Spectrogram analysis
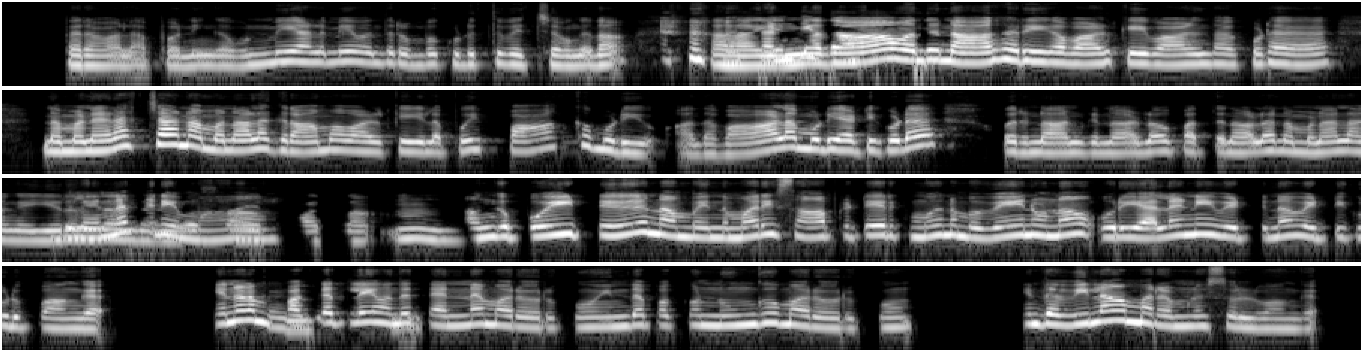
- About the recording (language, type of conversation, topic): Tamil, podcast, ஒரு விவசாய கிராமத்தைப் பார்வையிடும் அனுபவம் பற்றி சொல்லுங்க?
- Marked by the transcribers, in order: laugh; other noise; horn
